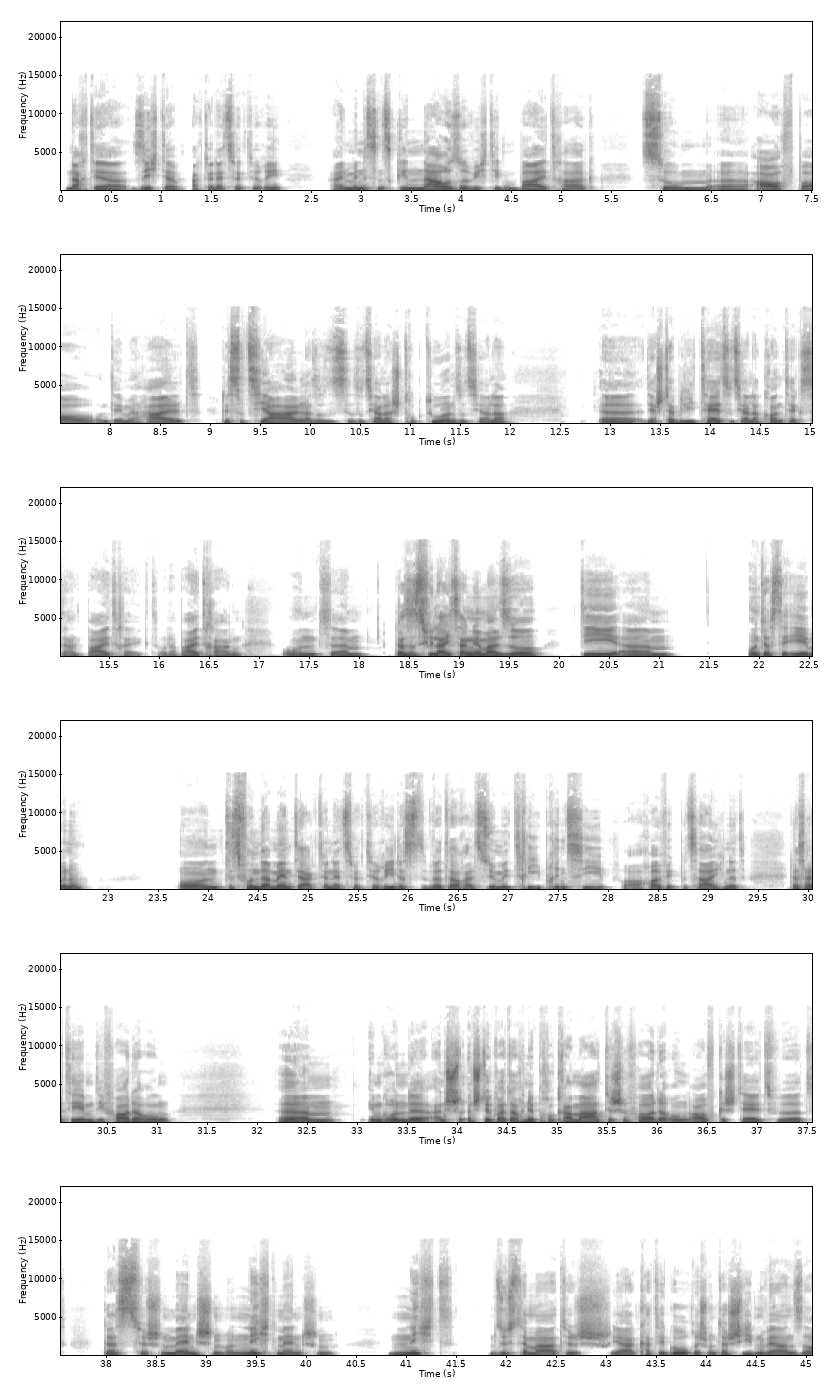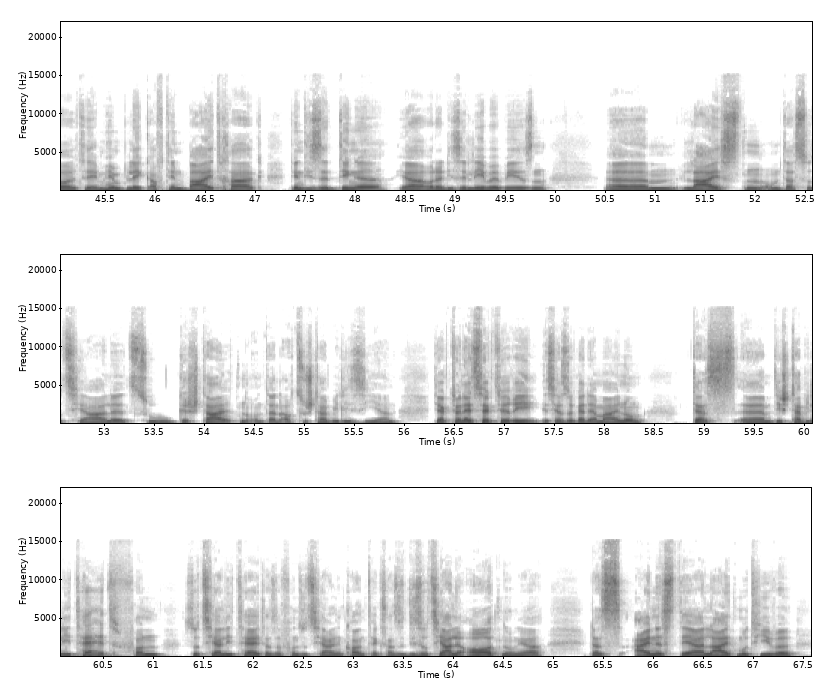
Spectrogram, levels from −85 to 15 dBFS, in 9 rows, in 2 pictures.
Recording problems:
none

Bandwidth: 15 kHz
